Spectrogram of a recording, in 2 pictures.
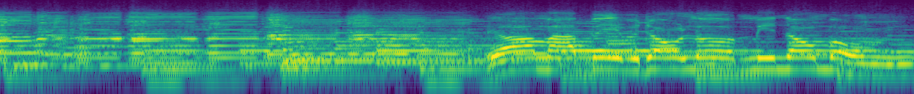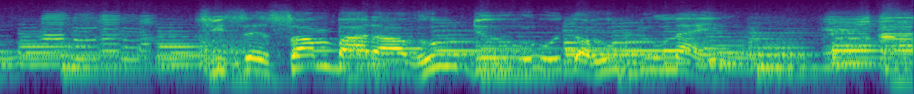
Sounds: music, accordion

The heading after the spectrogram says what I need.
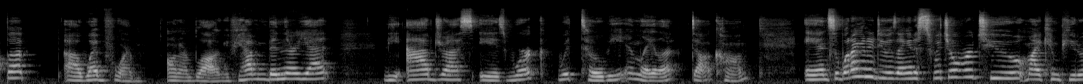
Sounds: speech

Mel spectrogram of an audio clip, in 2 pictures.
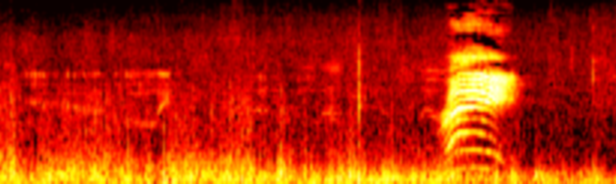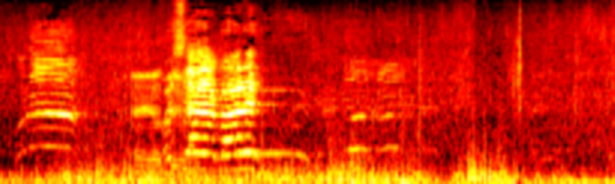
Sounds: vehicle, speech, water vehicle

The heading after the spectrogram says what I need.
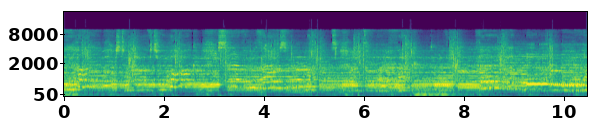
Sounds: music

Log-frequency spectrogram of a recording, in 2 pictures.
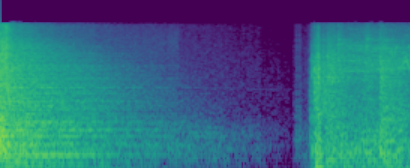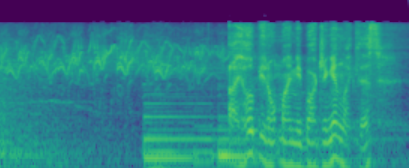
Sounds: music, speech

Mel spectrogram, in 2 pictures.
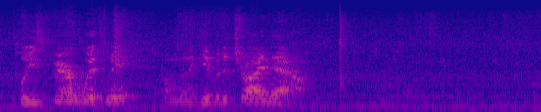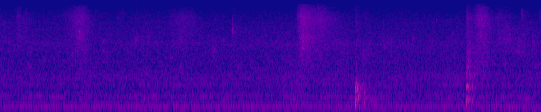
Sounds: speech

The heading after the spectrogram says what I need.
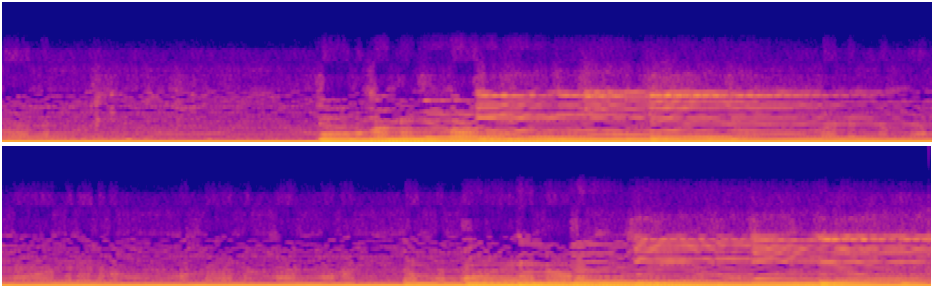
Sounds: outside, rural or natural, music

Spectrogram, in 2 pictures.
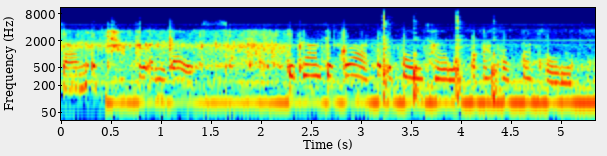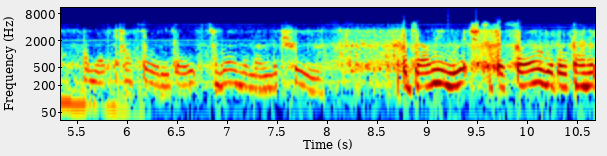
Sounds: radio, speech

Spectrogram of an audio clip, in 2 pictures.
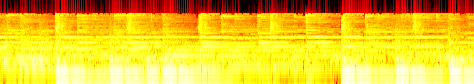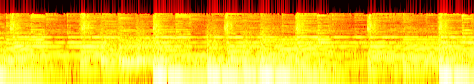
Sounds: music

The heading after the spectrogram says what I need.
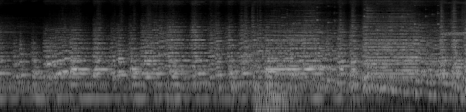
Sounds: music

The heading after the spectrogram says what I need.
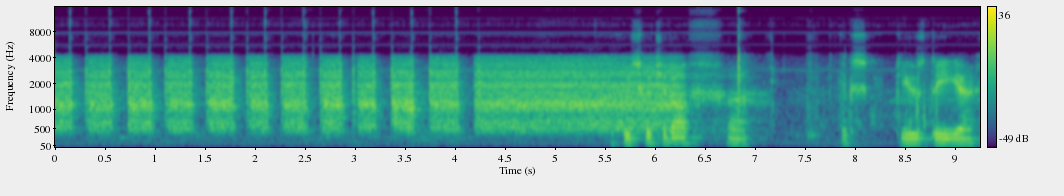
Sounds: radio, electronic tuner, speech

